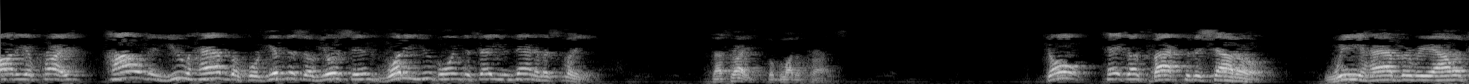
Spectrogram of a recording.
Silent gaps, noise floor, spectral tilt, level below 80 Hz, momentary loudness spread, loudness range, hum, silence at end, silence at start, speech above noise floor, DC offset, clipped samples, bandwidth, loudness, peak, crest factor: none; -68 dBFS; -10 dB/octave; -66 dBFS; 11 LU; 11 LU; none; 0 s; 0 s; 49 dB; under 0.1%; under 0.1%; 5.4 kHz; -20 LUFS; -4 dBFS; 16 dB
